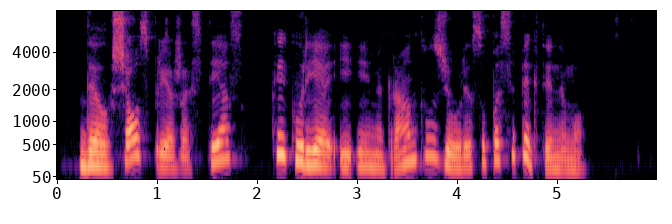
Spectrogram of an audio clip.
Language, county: Lithuanian, Vilnius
